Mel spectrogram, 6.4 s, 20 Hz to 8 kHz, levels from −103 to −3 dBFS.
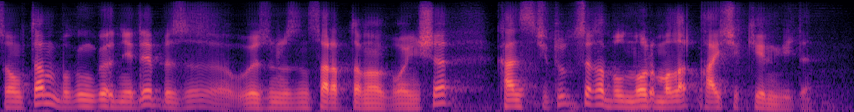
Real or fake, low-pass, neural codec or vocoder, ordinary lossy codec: fake; none; codec, 16 kHz, about 1 kbps, DyCAST, with the encoder's durations; none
